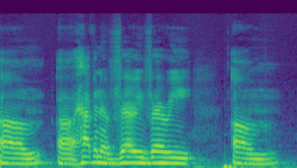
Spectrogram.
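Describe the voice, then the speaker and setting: A man with an American accent speaks at a medium pitch in a flat monotone, and the room echo is audible. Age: 40s. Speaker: show basketball player and media host. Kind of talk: casual interview.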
